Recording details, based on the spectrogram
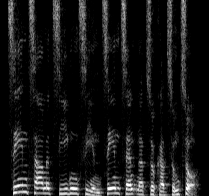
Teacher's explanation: The sounds should be really sharp. If you sounded like a bumblebee buzzing around, you got it wrong. · It never makes the voiced Z sound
